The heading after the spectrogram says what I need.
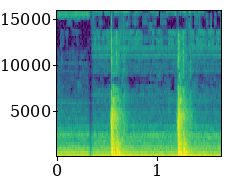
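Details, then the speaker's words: Silvel 5 kW diesel heater during startup on power station, glow plug heated, about one minute in: two sharp clicks about two-thirds of a second apart over low steady hum; fuel pump normally priming the fuel line. "now the fuel pump's kicking in you can hear it clicking there so it's priming the fuel line"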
